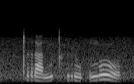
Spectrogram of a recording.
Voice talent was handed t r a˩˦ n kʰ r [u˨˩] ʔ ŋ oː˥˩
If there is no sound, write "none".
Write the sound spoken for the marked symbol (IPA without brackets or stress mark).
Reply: u˨˩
